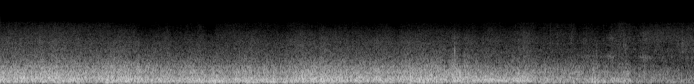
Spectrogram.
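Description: No technical faults can be heard anywhere here.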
